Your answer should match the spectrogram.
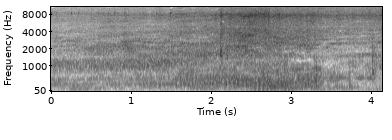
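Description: A car engine running, getting steadily louder for about three seconds and then dropping off shortly before the end.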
